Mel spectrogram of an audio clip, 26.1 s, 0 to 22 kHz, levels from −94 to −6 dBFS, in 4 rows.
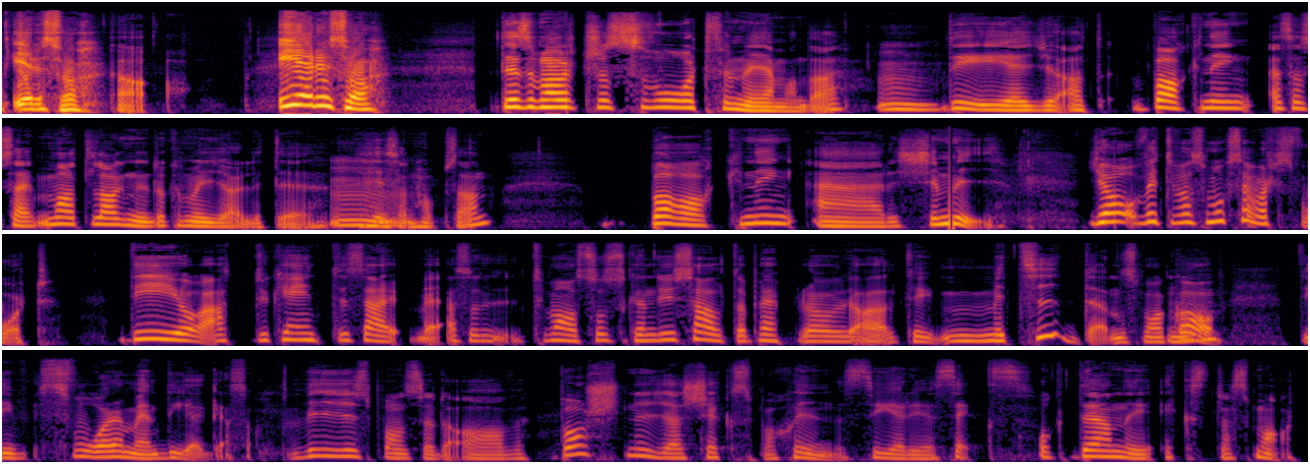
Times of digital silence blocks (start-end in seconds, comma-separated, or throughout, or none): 11.26-11.29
